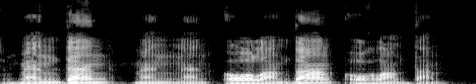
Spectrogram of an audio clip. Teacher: dan-dən çıxışlı qal şəkilçisi nan kimi tələffüz edilir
